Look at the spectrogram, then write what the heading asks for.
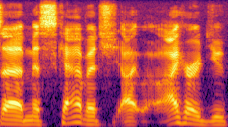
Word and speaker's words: Miscavige: Speaking of Scientology, the way that you pronounce the name, it was actually it's Miscavige. I heard you pronounce it Miscarriage, which to me makes total sense.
